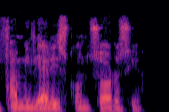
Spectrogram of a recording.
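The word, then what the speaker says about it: Familiaris Consortio: Y esto lo, menciona Juan Pablo II eh, durante su pontificado ya en Familiaris Consorcio.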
